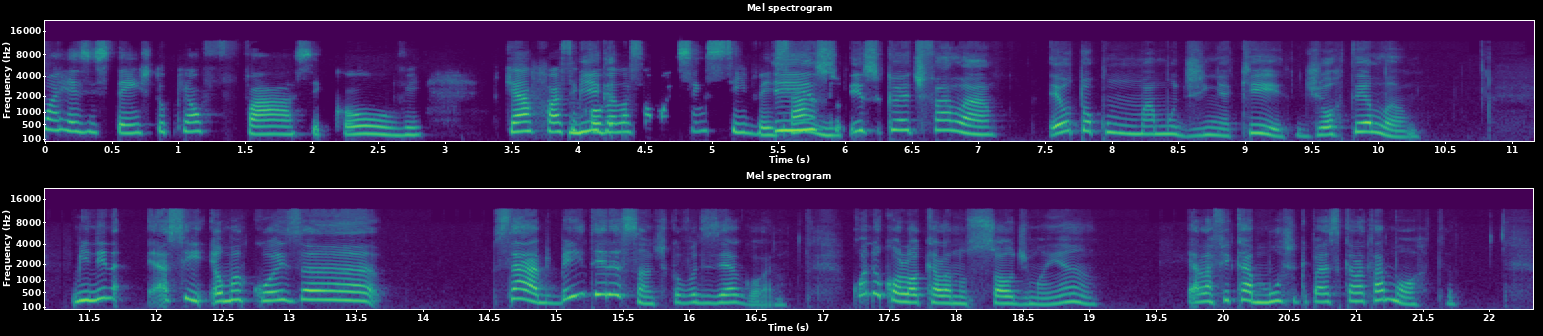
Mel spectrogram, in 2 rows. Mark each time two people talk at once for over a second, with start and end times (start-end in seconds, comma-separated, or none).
none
